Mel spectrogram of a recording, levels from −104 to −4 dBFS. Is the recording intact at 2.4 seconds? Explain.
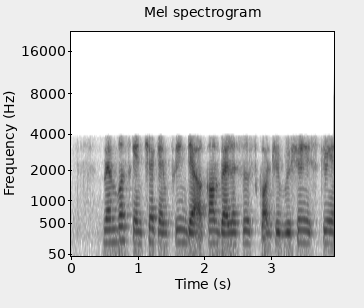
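No. At 2.4 seconds, as throughout the clip, the speech has a buzzy, gravelly roughness and sounds boxed in, with nothing below about 300 Hz or above about 3.7 kHz. This is the GSM full-rate codec. It rebuilds speech from a vocal-tract filter excited by regularly spaced pulses, keeping only every third excitation sample, which fits a 13 kbps stream. That coarse excitation produces the grainy buzz.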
